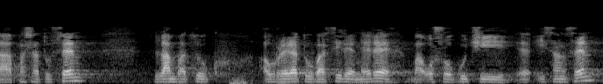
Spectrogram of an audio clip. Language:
Basque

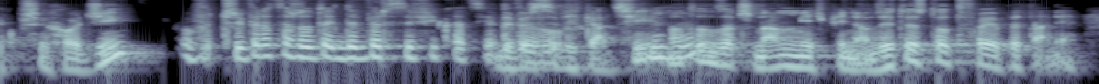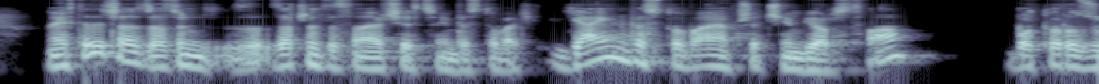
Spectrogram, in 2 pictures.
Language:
Polish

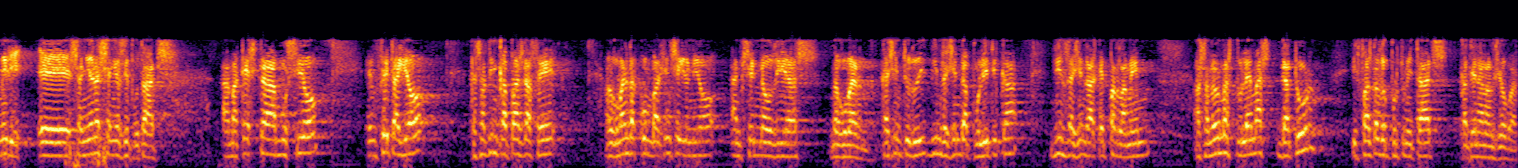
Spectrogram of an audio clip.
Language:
Catalan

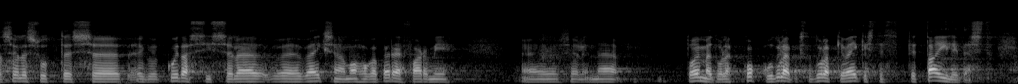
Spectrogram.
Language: Estonian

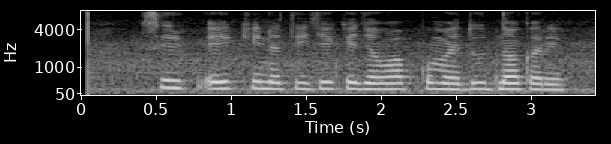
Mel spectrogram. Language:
Urdu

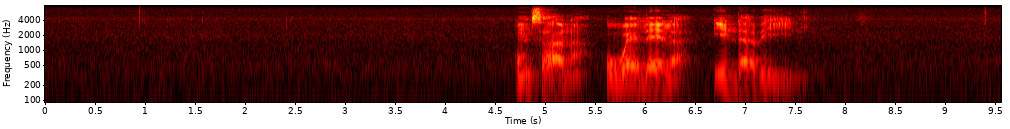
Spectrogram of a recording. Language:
South Ndebele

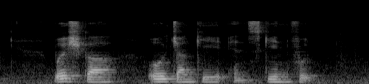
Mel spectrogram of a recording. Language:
English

